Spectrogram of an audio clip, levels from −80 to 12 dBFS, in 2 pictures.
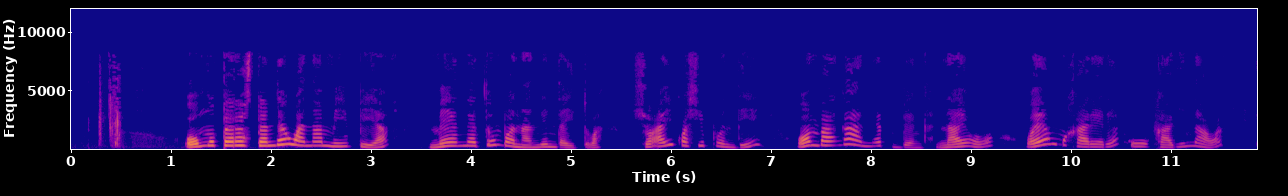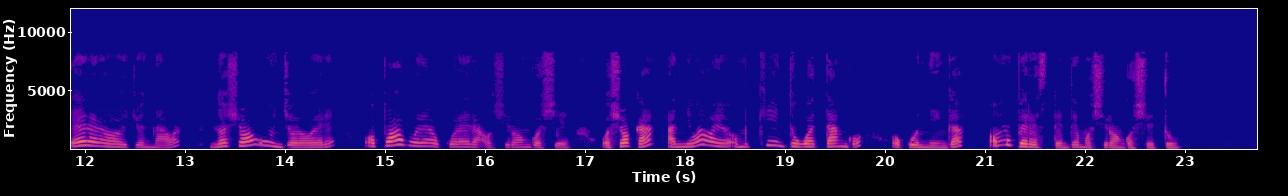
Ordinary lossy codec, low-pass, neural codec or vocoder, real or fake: MP3, 32 kbps; 10.8 kHz; none; real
